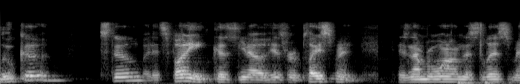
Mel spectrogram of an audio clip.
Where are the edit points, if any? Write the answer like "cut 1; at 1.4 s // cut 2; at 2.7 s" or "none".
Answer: cut 1; at 1.5 s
